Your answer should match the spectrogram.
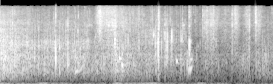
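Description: A bluegill pulled up through an ice hole thrashing on wet snow and ice, with crunching and scuffling as it is landed by hand: a rush of crunchy noise at the start, then a few separate sharp slaps and clicks.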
